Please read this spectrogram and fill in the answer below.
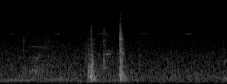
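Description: Two short clicks about a third of a second apart, over a steady faint background hiss.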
